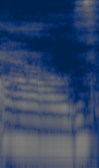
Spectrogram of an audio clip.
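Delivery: very soft, slow, long drawn-out "cows". Teaching the Stretchy Snake hand signal, the speaker says the word stretched out slowly. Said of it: "you stretch it out slow".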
